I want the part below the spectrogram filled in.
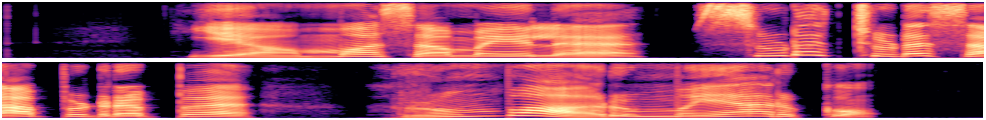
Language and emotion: Tamil, happy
